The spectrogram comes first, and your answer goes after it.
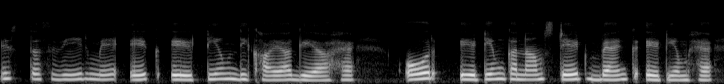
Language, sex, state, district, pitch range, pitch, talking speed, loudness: Hindi, female, Uttar Pradesh, Varanasi, 210-240 Hz, 225 Hz, 130 wpm, -16 LUFS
